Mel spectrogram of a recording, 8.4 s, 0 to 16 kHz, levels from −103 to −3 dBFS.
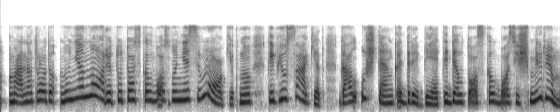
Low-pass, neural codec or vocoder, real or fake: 7.2 kHz; codec, 16 kHz, 4 kbps, FunCodec, trained on LibriTTS, 50 frames a second; fake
